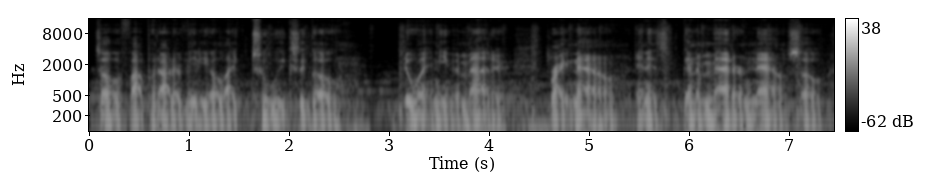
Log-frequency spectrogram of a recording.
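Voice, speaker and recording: A man's voice: low-pitched, completely flat delivery, moderate pace, music in the background. A man hosting a podcast livestream in a laid-back, slangy casual chat, swearing now and then.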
